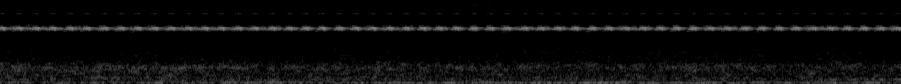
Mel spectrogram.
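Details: Crickets calling at night in Walnut, California; sharp high chirps pulse steadily at nearly three per second throughout, backed by a faint low drone.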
